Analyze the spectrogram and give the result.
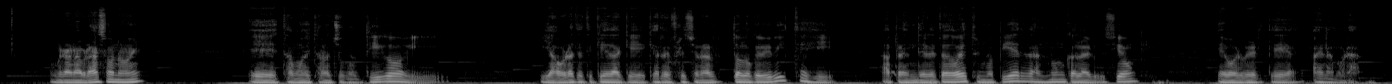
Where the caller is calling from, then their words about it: Seville, Andalusia, Spain; de Sevilla y llamo para apoyar esta noche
